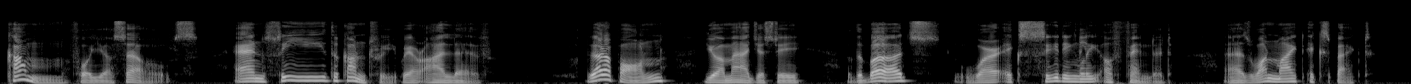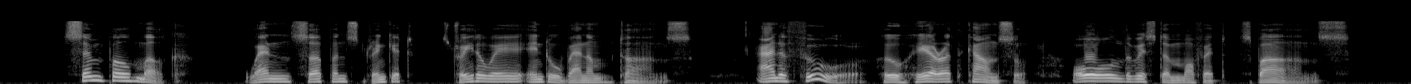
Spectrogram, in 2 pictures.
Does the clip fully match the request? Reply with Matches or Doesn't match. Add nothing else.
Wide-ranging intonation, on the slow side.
Matches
